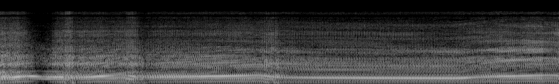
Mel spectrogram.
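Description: Supercharged Hellcat HEMI V8 accelerating hard. The engine note climbs, drops sharply at an upshift about two and a half seconds in, holds steady, then climbs again near the end.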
